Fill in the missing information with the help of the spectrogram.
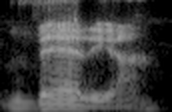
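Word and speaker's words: Βέροια: So in modern Greek, we pronounce it Veria. The B becomes V in Greek, so even now in modern Greek, the B is always pronounced V.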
